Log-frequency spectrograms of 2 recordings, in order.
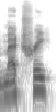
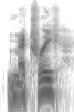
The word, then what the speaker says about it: Metairie: That's how the locals call it, Metry. Gotta put that southern inflection on it. Yeah, if you look at it if you look at it how it's spelled, it's Metairie, but Metry.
